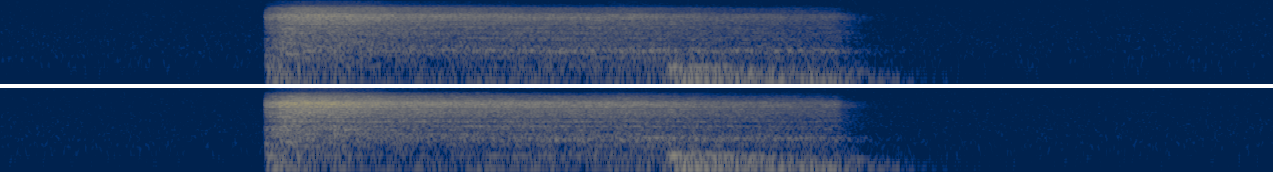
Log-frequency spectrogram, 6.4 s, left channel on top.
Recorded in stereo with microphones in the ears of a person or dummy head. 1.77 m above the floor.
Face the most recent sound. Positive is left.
turn(degrees=-20)  # may be behind; listen again after turning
